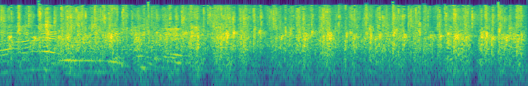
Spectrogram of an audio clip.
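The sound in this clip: Audience applause fills a sold-out comedy show, a dense, steady wash of many hands clapping that holds at an even, loud level throughout with no pause.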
